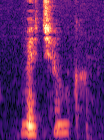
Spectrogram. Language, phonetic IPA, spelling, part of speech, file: Polish, [ˈvɨt͡ɕɔ̃ŋk], wyciąg, noun, LL-Q809 (pol)-wyciąg.wav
